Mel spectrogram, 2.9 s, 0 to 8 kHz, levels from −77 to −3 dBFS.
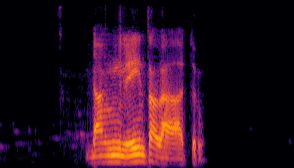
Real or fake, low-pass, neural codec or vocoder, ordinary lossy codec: fake; 7.2 kHz; codec, 16 kHz, 1 kbps, X-Codec, HuBERT features, trained on general audio; AAC, 32 kbps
